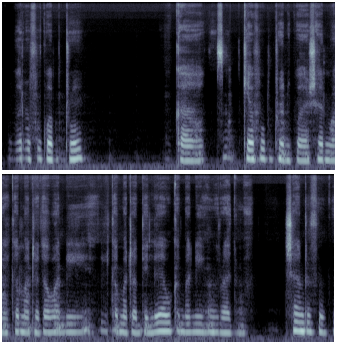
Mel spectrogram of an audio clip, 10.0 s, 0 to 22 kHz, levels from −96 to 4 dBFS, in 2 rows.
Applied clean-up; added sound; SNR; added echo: neural mask model DeepFilterNet 3.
